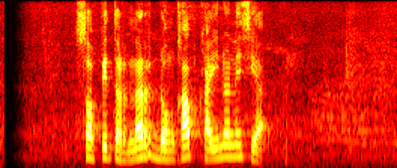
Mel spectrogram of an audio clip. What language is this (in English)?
Sundanese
